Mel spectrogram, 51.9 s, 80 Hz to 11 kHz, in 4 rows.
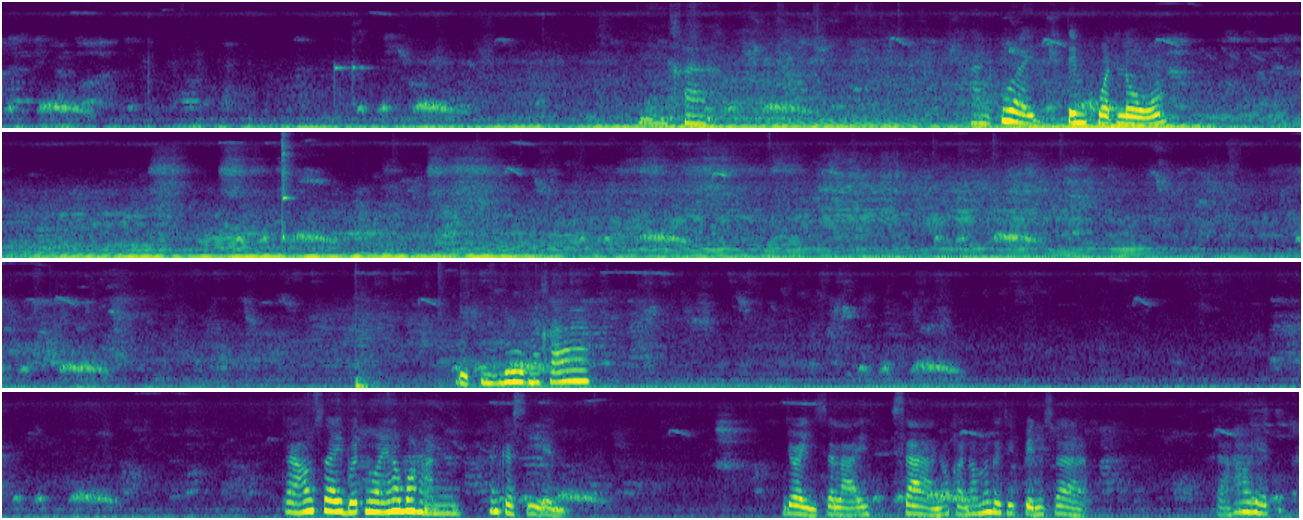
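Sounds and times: dove cooing: 0:00.0 - 0:01.4, 0:03.4 - 0:04.9, 0:06.4 - 0:08.8, 0:14.5 - 0:25.2, 0:25.8 - 0:27.5, 0:34.2 - 0:36.0, 0:38.7 - 0:40.6, 0:43.0 - 0:45.3
dove-like bird calls: 0:00.0 - 0:02.4, 0:03.1 - 0:13.0, 0:14.3 - 0:49.9, 0:50.5 - 0:51.9.

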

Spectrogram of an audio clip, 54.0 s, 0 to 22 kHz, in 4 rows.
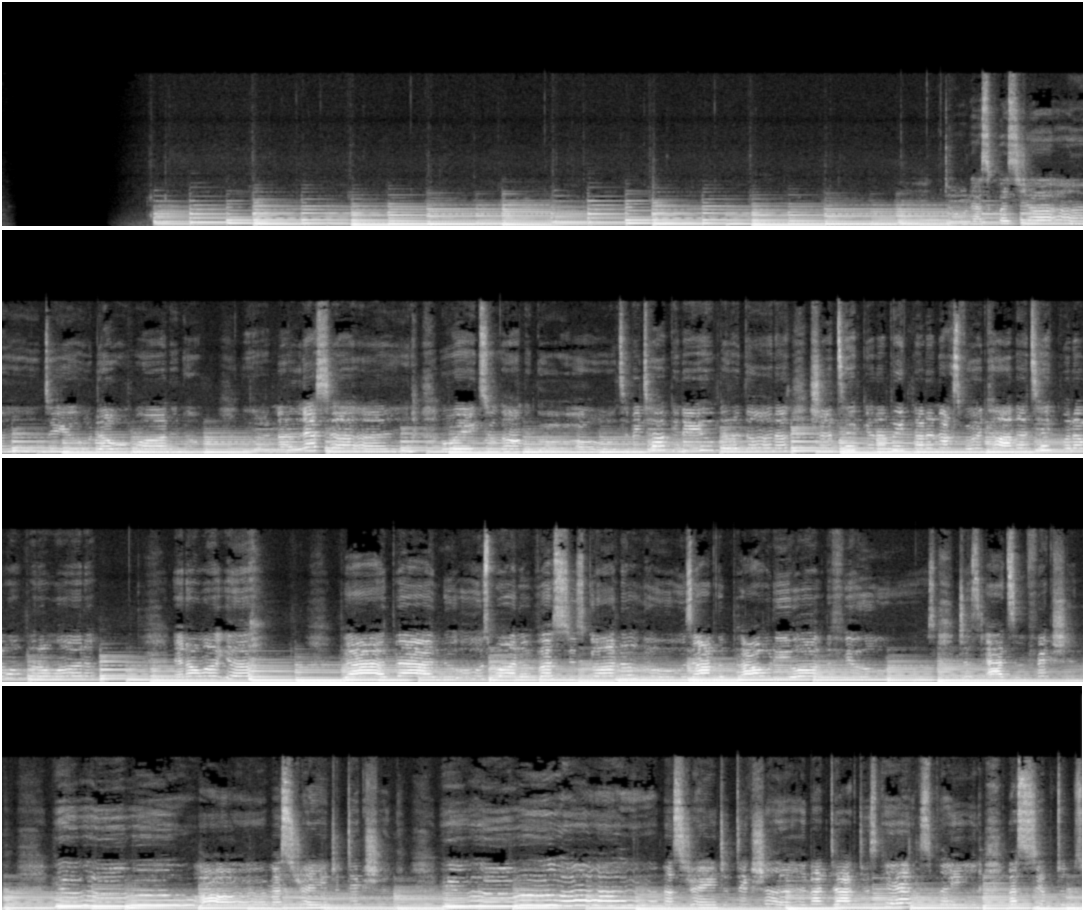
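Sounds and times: piano playing slow chords: 0:01.9 - 0:54.0
young woman singing: 0:11.8 - 0:54.0.

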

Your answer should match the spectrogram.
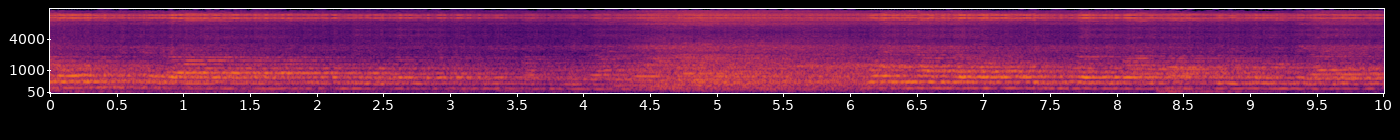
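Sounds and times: congregation reciting a prayer: 0:04.3 - 0:06.2.

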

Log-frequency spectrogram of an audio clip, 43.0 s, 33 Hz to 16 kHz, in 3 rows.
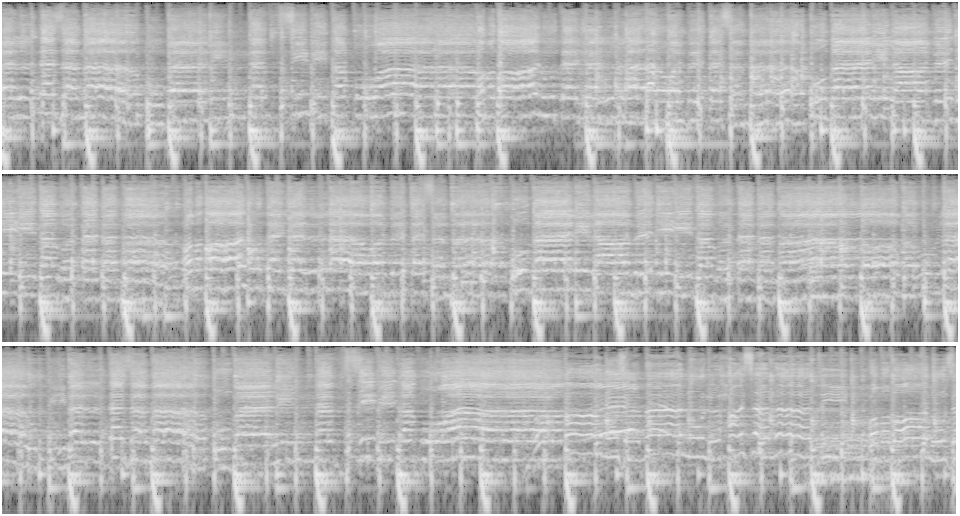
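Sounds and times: hand drum beats: 0:00.0 - 0:08.0, 0:08.6 - 0:43.0
male vocal ensemble singing: 0:00.0 - 0:43.0.

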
